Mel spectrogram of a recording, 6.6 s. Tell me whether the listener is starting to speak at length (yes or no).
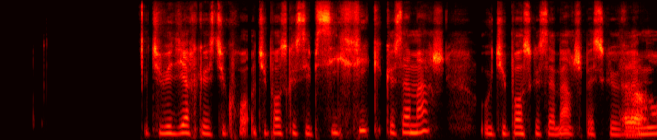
no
